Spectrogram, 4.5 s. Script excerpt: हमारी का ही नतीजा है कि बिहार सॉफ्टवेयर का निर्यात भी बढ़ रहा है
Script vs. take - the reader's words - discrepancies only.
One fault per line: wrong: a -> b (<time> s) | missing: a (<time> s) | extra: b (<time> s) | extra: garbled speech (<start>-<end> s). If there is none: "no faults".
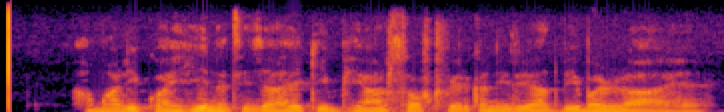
no faults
